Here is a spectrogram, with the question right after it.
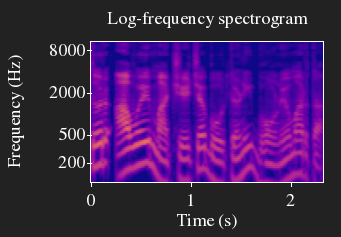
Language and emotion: Goan Konkani, neutral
